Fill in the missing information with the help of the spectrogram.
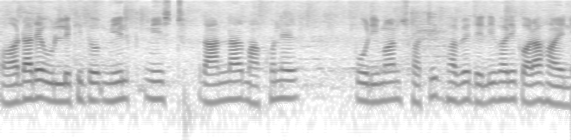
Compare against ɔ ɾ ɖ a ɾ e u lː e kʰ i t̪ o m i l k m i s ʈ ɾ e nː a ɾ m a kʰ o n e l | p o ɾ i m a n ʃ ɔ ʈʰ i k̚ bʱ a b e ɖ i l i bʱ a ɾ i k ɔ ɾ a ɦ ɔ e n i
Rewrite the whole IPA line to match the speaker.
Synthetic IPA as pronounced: ɔ ɾ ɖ a ɾ e u lː e kʰ i t̪ o m i l k m i s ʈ ɾ a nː a ɾ m a kʰ o n e ɾ | p o ɾ i m a n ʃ ɔ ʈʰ i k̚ bʱ a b e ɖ e l i bʱ a ɾ i k ɔ ɾ a ɦ ɔ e n i

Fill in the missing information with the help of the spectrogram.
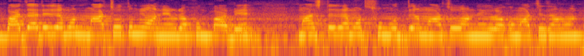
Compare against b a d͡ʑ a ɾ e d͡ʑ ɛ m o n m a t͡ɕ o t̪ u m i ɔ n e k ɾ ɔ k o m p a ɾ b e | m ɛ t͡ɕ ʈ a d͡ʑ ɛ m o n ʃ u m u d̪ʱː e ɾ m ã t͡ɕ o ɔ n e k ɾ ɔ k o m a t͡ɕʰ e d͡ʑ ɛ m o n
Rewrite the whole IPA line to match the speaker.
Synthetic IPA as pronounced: b a d͡ʑ a ɾ e d͡ʑ ɛ m o n m a t͡ɕ o t̪ u m i ɔ n e k ɾ ɔ k o m p a ɾ b e | m a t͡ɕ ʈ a d͡ʑ ɛ m o n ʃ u m u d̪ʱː e ɾ m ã t͡ɕ o ɔ n e k ɾ ɔ k o m a t͡ɕʰ e d͡ʑ ɛ m o n

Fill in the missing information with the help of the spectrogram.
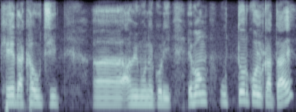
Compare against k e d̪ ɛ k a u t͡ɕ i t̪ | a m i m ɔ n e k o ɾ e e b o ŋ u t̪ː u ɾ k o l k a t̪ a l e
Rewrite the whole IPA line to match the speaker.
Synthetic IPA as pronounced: kʰ e d̪ ɛ kʰ a u t͡ɕ i t̪ | a m i m o n e k o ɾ i e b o ŋ u t̪ː o ɾ k o l k a t̪ a e

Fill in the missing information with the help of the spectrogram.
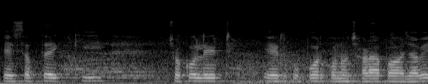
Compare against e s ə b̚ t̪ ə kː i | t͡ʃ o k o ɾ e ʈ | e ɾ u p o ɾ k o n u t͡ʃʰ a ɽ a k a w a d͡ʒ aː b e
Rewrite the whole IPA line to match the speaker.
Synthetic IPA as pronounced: e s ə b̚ t̪ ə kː i | t͡ʃ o k o l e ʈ | e ɾ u p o ɾ k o n o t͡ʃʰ a ɽ a p a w a d͡ʒ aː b e

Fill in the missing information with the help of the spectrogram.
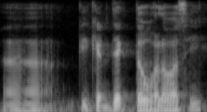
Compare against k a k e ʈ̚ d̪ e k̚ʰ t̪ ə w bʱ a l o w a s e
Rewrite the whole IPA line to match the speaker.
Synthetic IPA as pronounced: k i k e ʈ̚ d̪ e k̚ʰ t̪ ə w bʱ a l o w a s i

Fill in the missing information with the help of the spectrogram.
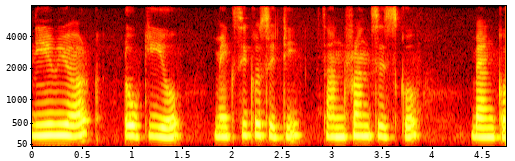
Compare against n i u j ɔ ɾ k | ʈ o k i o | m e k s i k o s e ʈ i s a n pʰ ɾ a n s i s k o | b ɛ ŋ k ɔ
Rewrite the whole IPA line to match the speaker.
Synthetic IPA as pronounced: n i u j ɔ ɾ k | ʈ o k i o | m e k s i k o s i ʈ i s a n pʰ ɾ a n s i s k o | b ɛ ŋ k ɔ

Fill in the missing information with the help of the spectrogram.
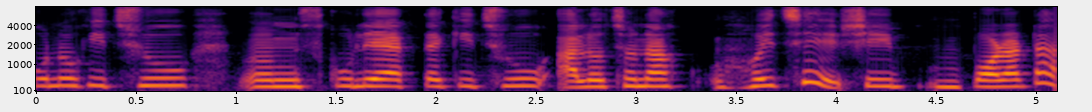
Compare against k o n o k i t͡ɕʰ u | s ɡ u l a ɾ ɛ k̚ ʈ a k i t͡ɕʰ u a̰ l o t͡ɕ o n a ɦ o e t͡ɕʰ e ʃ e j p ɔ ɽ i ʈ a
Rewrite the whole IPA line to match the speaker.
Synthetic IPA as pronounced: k o n o k i t͡ɕʰ u | s k u l e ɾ ɛ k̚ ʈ a k i t͡ɕʰ u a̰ l o t͡ɕ o n a ɦ o e t͡ɕʰ e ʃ e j p ɔ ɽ a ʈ a

